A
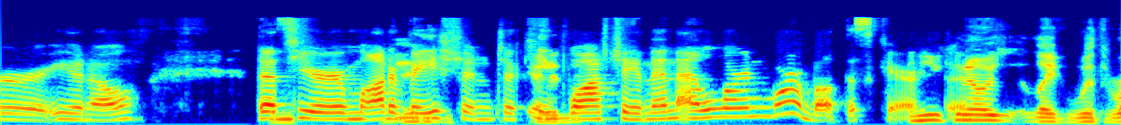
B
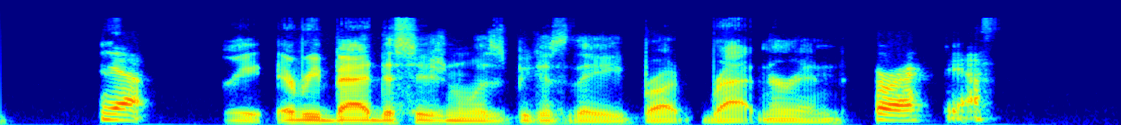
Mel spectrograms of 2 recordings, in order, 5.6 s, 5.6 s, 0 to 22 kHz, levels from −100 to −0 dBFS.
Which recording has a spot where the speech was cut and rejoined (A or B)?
B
